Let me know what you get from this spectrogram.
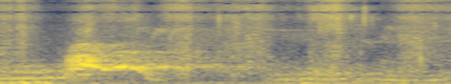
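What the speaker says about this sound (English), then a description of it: "It's my aunt's dog, great aunt's dog" A great aunt's dog barks once, a single short, nearby yelp, followed by quiet background.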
